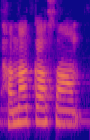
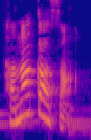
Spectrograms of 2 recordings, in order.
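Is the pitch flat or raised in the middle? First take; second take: flat; raised middle. First: It is said in standard Japanese, fairly flat. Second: It is said in Hiroshima dialect, middle raised.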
